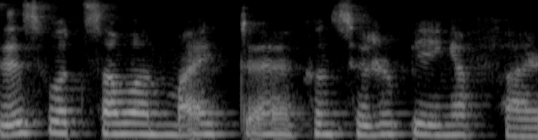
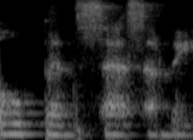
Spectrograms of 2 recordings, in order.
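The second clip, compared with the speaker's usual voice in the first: barely audible, very quiet whisper under the breath; 9 dB quieter than usual. Playing a character who tries a password at a door: whispering under breath. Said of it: "I whisper under my breath".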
